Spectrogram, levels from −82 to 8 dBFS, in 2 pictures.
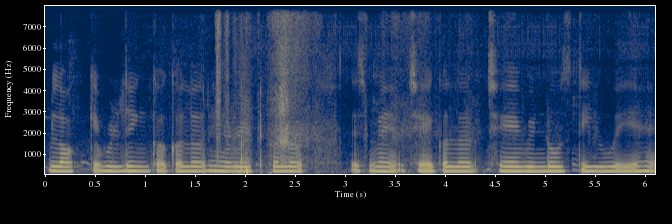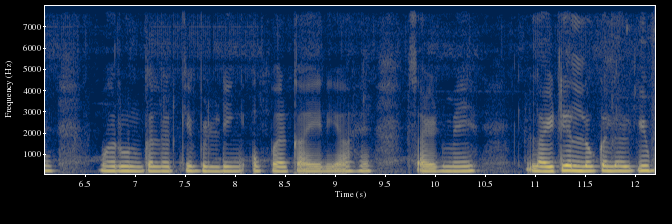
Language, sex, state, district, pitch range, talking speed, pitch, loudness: Hindi, female, Bihar, Saran, 210-220 Hz, 155 wpm, 215 Hz, -19 LUFS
